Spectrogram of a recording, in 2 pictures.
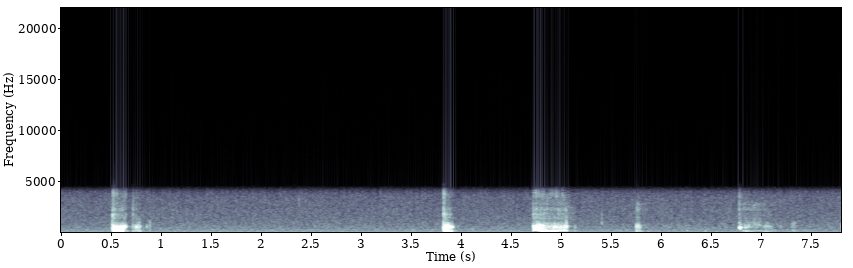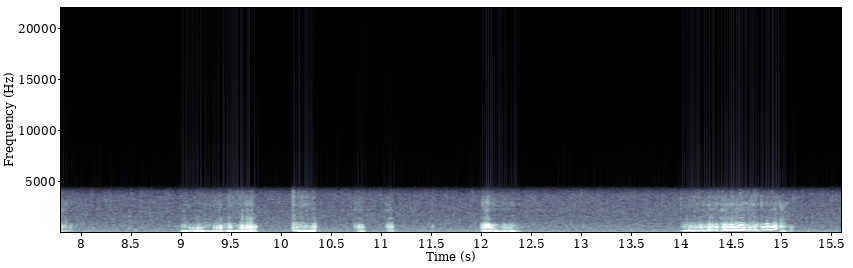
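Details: A 9-month-old Boston Terrier snores in short, rough, breathy bursts at uneven intervals.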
